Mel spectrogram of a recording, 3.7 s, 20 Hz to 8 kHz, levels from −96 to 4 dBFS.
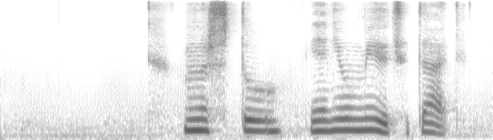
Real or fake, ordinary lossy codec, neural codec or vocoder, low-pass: fake; none; codec, 16 kHz, 1 kbps, X-Codec, WavLM features, trained on Multilingual LibriSpeech; none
